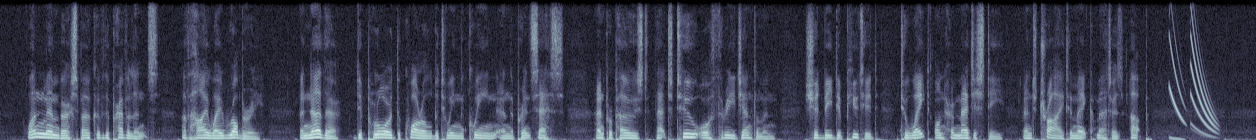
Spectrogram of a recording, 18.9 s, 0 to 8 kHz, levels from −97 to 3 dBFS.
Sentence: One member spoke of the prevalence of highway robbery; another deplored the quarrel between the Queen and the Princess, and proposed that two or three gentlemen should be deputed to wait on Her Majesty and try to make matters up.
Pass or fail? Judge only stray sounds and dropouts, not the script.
fail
